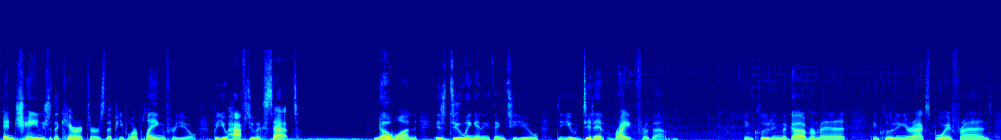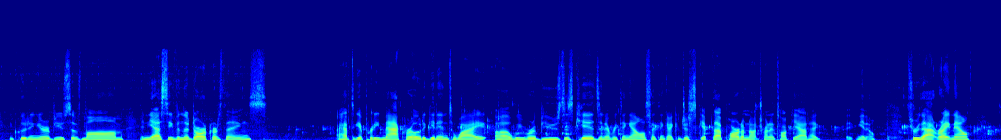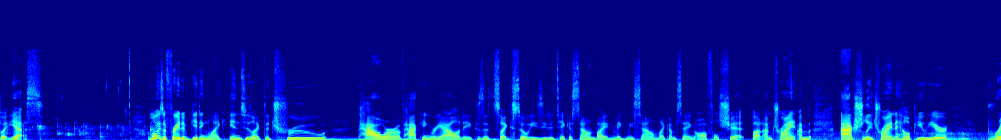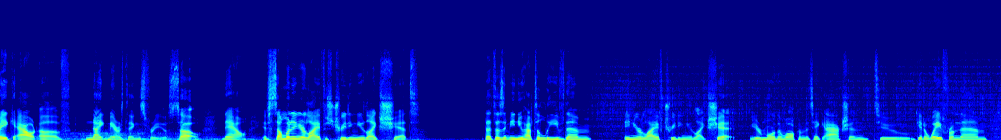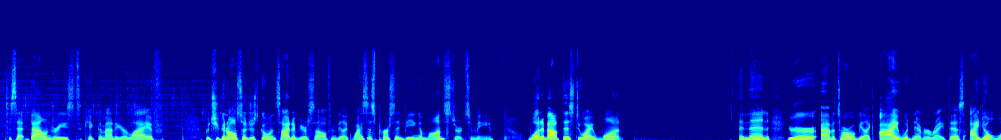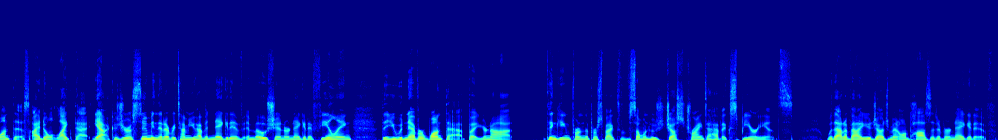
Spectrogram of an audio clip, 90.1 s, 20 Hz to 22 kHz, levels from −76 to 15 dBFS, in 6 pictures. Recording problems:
rain or running water; faint; until 1:04; 20 dB below the speech

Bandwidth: 14.5 kHz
